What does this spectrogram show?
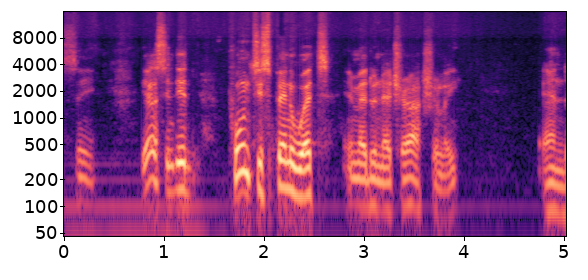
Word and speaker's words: Punt: Punt is Penuet in Medu Neter actually, and it is written.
